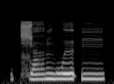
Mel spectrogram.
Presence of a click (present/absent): absent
